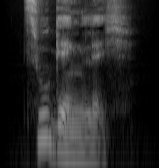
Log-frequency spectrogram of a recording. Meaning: 1. accessible, open, able to be factually or legally reached or accessed 2. amenable, open
- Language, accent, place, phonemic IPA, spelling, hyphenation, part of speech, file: German, Germany, Berlin, /ˈtsuːɡɛŋlɪç/, zugänglich, zu‧gäng‧lich, adjective, De-zugänglich.ogg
